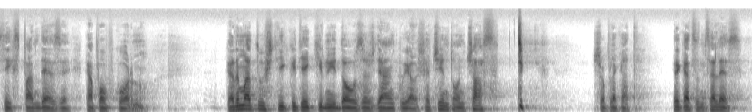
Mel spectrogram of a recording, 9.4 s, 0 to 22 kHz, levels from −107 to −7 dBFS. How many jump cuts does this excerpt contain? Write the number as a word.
zero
